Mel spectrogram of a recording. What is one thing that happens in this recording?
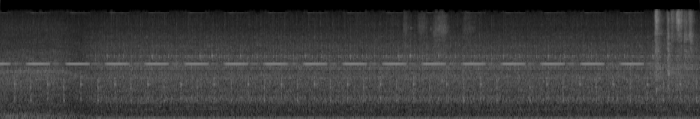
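A truck's reversing alarm beeps at an even pace.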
